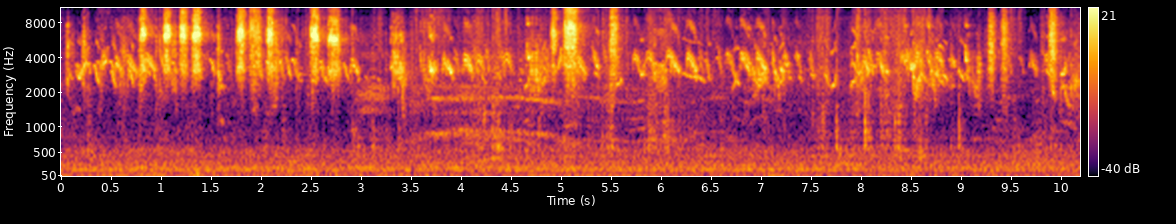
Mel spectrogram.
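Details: ['Baby chicks chirping as they eat and play. Many short, high peeps repeat quickly, with sharp clicks at the start and continuous overlapping chirping afterwards.']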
